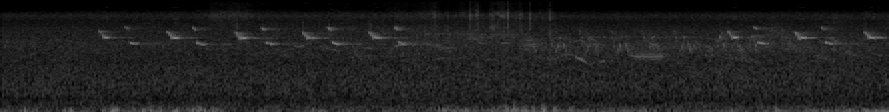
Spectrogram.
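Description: A songbird singing a repeated phrase of short, high, falling notes, about two a second, in two runs with a pause in the middle, over an uneven low rumble.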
